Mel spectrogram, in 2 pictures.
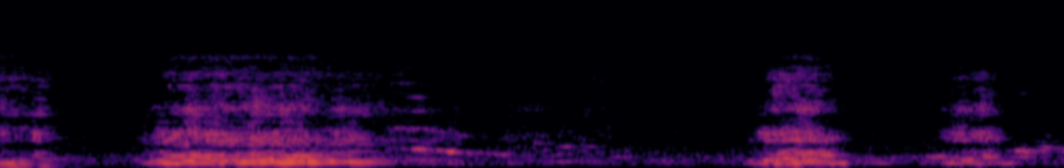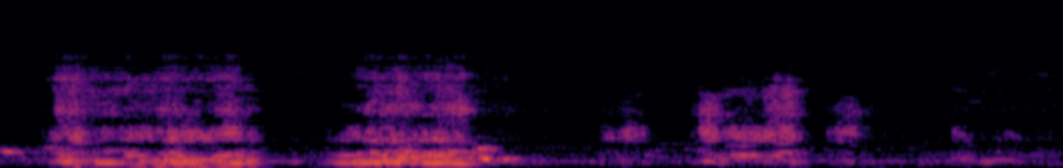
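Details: Sleeper with loud, rough, growling snores in irregular bursts, quieter breathing between; heavy snoring.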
